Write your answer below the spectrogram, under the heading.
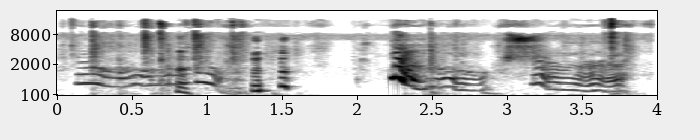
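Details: A pet dog playing with a large ball and chasing it; two bursts of high, wavering whines and yelps with clear stacked tones, separated by a brief pause, indoors with little other noise.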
